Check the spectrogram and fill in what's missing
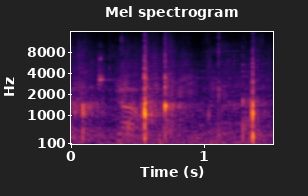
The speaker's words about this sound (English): You can hear it from the parking lot. Emanating from a Chula Vista park on a warm Thursday evening is the sound of hundreds of plastic pickleballs slamming into hard asphalt.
